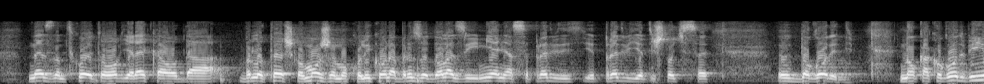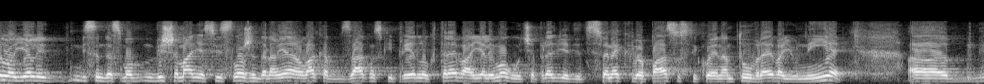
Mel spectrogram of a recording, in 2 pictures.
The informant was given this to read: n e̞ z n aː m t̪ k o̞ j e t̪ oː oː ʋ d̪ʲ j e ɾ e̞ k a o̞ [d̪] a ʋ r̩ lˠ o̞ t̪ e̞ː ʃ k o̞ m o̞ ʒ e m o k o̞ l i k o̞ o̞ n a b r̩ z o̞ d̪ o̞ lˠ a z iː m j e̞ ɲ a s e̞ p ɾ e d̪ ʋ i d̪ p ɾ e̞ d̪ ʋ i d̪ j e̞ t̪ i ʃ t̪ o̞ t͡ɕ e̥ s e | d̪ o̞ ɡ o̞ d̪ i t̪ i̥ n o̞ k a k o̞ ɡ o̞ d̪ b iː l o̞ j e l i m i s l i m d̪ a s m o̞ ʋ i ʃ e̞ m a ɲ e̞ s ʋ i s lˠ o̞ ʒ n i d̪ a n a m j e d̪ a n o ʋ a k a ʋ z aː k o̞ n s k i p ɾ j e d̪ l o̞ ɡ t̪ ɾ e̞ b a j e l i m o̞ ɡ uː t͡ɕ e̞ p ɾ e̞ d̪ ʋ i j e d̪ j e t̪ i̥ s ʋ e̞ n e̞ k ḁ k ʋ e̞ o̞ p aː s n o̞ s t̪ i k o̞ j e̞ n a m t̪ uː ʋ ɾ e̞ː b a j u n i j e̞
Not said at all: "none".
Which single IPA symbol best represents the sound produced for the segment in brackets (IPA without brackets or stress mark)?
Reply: d̪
